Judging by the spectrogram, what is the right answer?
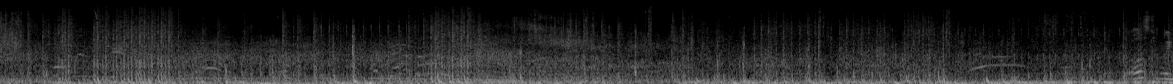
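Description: Steady gunfire in the Call of Duty: WWII video game, with dense, continuous bursts of automatic fire and explosions forming a busy, loud backdrop for nearly twelve seconds, and people talking over it.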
